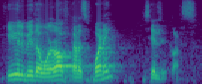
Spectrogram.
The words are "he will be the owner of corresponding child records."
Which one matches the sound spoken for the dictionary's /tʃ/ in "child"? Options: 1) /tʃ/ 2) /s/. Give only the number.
2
